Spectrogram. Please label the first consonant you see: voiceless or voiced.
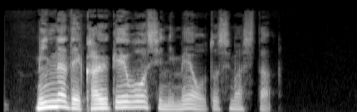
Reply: voiced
